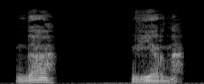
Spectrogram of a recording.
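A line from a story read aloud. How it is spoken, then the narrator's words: Sigh. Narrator (Russian): вздохнул Гарри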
